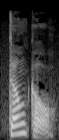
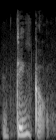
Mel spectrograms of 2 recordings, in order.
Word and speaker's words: Dunkle: Correction, I believe the correct pronunciation is Dunkle and not Dinkle.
